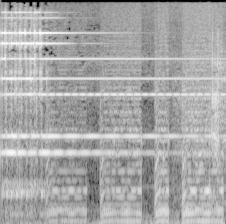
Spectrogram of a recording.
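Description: A telephone rings with a bright, bell-like trill, repeating in loud bursts separated by short gaps, with no voices.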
